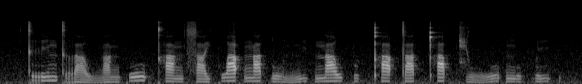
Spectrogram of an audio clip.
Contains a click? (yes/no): no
